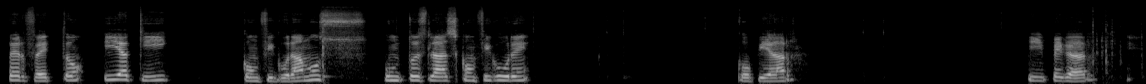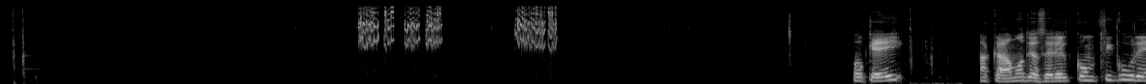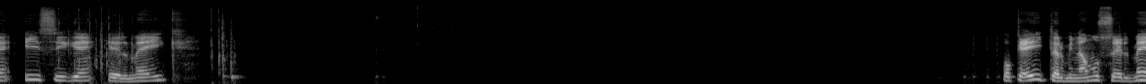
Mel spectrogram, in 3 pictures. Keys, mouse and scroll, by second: 3.8-5.2 drag, 5.9 right click, 6.8 click, 8.5 right click, 9.6 click, 10.9 Right, 11.5 Return, 20.5 Up, 22.6 Down, 23.2-24.4 typing, 25.0 Return, 27.1 click, 33.8 click.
